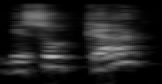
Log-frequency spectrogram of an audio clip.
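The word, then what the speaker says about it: بِسُكَّر: So you have your shadda there. Bisukkar. Rather than bisukkari. That's the complete pronunciation. But at the end, you know, try to just stop with imaginary sukoon.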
